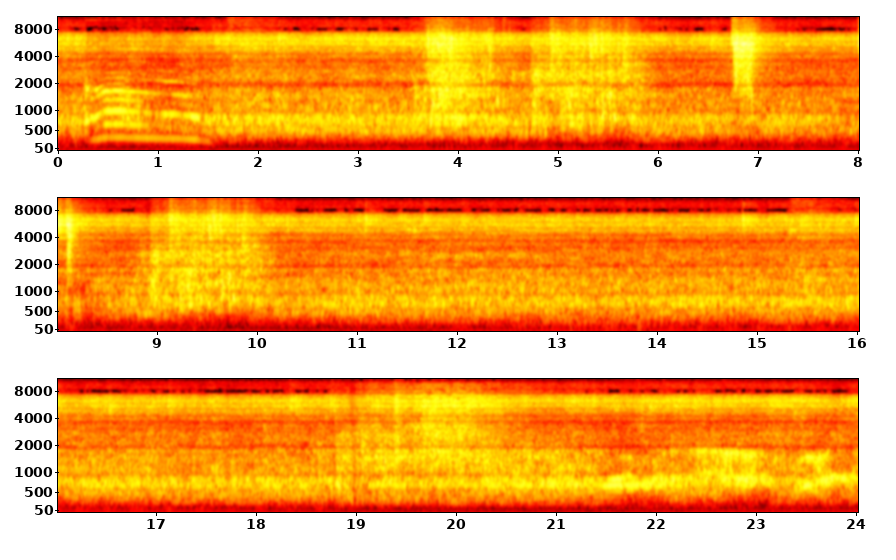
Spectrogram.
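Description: Rushing water and storm sound effects from an animated flashback, played through a small handheld device's speaker, with several louder surges in the first ten seconds.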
